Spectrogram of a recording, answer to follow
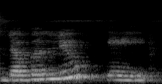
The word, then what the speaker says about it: one: Because when we pronouncing 1, the sound comes W-A. W-A comes. Wa.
